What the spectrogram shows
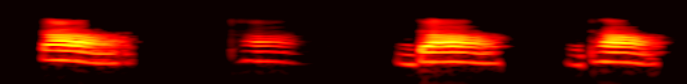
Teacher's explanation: जीभ हमारी दांत के थोड़ा सा अंदर वाले स्थान पे टच करती है, इसको हम मूर्धन्य बोलते हैं।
